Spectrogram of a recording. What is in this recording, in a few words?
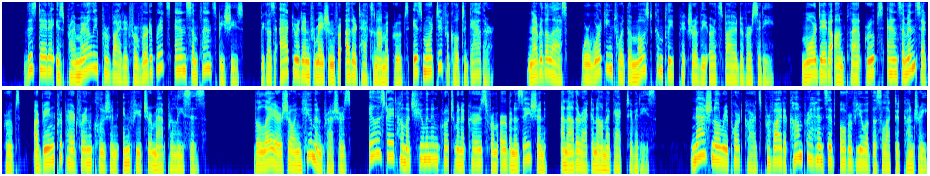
explainer, voiceover explainer narration; Half-Earth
